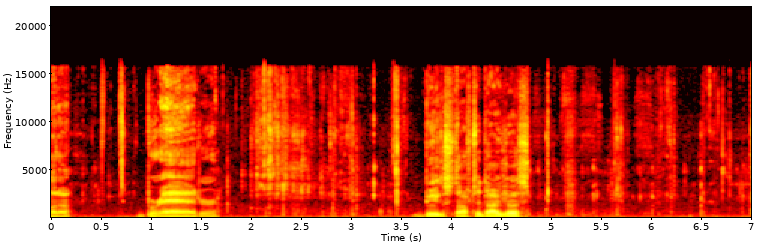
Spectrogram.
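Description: A man chews chicken wings with wet, close-up smacking sounds.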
